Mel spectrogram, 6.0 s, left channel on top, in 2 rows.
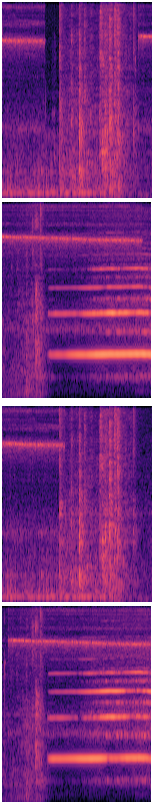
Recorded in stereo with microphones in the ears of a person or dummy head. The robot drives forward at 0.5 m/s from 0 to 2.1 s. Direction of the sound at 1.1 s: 10° right (ahead or behind).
